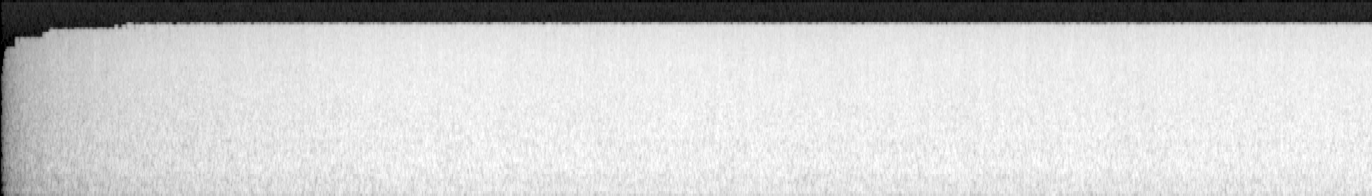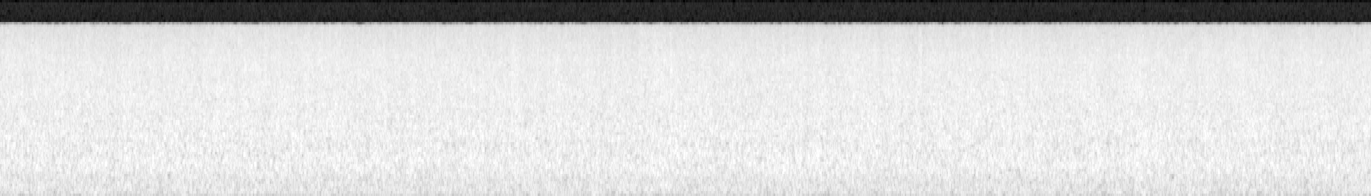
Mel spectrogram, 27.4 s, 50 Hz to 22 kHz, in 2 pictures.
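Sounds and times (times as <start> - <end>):
river flowing over rocks in Vietnam: 0.2 - 27.4.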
